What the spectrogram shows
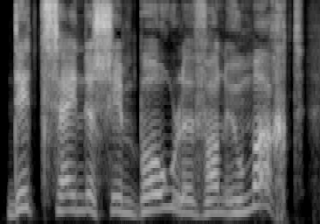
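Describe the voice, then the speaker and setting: A man voicing a haughty, pompous old priest who speaks slowly and indignantly. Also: high voice, animated, a bit bright, dry recording, clean studio sound, pitched above the performer's own voice, exaggerated voice. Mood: solemn.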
